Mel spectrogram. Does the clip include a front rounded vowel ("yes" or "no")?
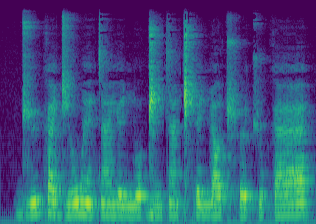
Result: yes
